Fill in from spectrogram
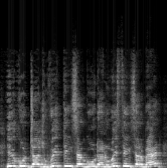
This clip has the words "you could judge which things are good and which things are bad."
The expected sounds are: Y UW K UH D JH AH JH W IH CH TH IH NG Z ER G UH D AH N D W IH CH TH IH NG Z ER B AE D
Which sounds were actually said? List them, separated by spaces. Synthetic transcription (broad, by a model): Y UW K UH D JH AH JH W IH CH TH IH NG S ER G UH D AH N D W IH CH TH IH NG S ER B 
